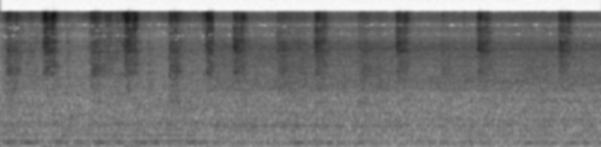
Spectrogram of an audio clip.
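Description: Machinery engine running steadily with a low, even hum, cut through by short hissing bursts at uneven intervals.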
